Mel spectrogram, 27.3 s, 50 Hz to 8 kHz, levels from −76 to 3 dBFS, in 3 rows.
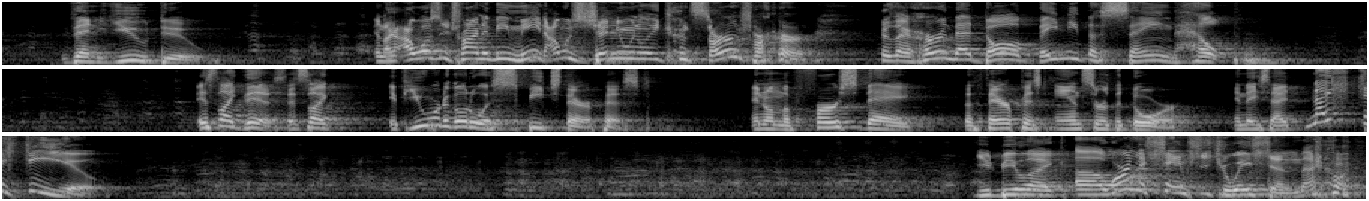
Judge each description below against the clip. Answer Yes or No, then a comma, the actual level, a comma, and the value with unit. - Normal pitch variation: No, wide, 6.2 semitones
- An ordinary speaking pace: Yes, average, 150 wpm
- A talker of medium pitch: No, high, 205 Hz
